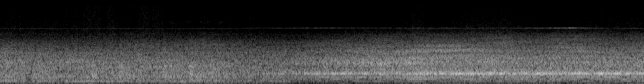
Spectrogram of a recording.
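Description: Passenger trains on a steel lattice-girder railway bridge: a steady running rumble, then about halfway through a steady high whine sets in and grows louder as an electric InterCity train comes onto the bridge.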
